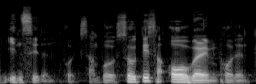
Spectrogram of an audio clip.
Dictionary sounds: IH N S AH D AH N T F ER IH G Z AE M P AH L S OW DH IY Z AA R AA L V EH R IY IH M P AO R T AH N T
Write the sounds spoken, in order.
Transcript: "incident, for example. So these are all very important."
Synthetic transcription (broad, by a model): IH N S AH D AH N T F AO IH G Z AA M P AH L S OW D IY S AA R AA L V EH R IY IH M P AO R T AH N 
